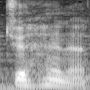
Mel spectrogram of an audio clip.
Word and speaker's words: Gehenna: It's pronounced Gehenna, not Gehenna.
